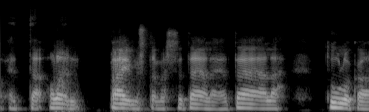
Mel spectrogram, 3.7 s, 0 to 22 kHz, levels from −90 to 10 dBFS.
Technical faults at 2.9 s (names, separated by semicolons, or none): call bitrate drop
